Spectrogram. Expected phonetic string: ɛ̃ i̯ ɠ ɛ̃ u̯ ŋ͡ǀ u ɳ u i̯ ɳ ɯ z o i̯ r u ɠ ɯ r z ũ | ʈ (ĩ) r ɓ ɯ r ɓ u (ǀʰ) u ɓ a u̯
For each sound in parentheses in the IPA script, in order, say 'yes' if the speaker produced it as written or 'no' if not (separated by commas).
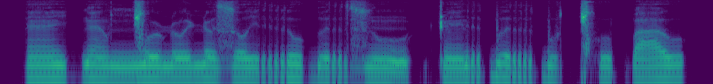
no, yes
